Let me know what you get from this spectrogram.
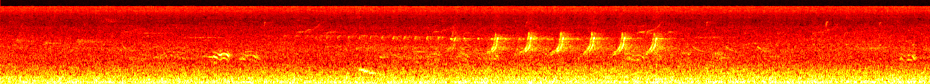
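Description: Near silence outdoors with a low steady background hum; a distant songbird gives a run of about six quick downward-slurred whistles starting about six seconds in, after a faint single chirp earlier.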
